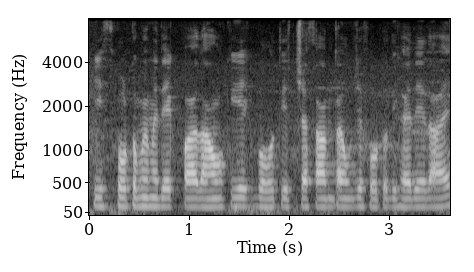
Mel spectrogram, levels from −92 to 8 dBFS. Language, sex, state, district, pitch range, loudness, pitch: Hindi, male, Haryana, Charkhi Dadri, 130-135 Hz, -18 LUFS, 130 Hz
